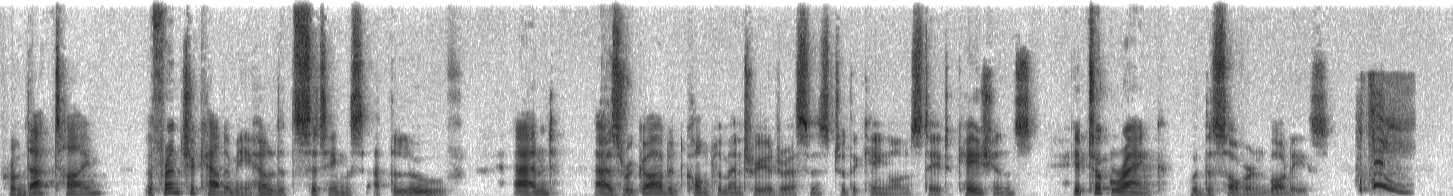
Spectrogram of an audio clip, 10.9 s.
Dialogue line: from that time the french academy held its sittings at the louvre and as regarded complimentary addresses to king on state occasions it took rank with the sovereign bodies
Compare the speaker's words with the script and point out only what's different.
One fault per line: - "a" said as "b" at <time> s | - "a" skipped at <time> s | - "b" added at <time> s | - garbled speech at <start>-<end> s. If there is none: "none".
- "the" added at 6.3 s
